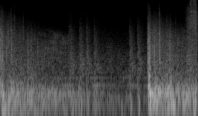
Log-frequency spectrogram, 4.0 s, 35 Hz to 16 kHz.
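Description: Frag grenade blast in Modern Warfare 3 battle royale gameplay, a loud sudden boom near the end of the clip following a stretch of distant gunfire and rumbling combat noise.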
